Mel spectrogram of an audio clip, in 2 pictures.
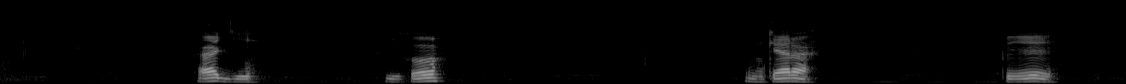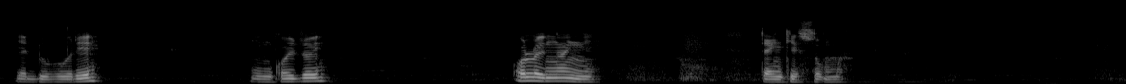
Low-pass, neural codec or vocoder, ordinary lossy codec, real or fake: none; none; none; real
